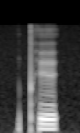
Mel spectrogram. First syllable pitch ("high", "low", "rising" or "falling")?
high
